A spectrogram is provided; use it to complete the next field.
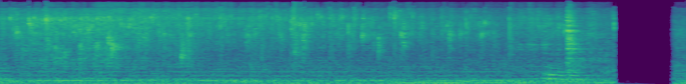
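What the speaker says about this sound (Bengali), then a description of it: "দেখুন কত সুন্দর আমার চপগুলো ভাজা হচ্ছে" Breadcrumb-coated capsicum chops fry in hot oil with a loud, close, continuous sizzle and crackle that cuts off abruptly near the end, with no talking.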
